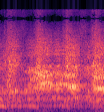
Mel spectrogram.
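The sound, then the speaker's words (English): A crowd of voices in Holland singing together in a loud, steady wash of sound, swelling in rhythmic pulses over a brief stretch. “They were quite happily singing whatever song they were singing, yeah, and then he rudely interrupted it.”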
